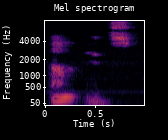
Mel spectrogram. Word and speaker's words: IAMX: am ex o I am ex. Creo que la pronunciación correcta es am ex.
